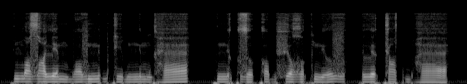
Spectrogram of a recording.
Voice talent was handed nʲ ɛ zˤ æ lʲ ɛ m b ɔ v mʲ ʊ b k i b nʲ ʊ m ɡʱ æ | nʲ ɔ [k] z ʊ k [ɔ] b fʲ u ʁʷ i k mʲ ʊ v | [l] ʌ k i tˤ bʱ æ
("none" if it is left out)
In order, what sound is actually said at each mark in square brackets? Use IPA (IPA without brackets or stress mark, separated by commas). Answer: k, ɔ, lʲ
